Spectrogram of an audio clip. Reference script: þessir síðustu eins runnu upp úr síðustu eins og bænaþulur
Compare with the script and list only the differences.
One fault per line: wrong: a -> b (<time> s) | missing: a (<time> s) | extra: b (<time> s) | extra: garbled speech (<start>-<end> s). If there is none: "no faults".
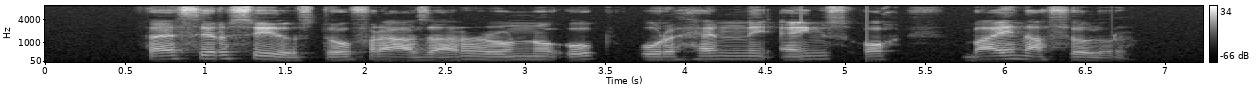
wrong: eins -> frasar (2.0 s)
wrong: síðustu -> henni (4.1 s)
